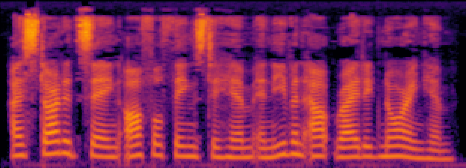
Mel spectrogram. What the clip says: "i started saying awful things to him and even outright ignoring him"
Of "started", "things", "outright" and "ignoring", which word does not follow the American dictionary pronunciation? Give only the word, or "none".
none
